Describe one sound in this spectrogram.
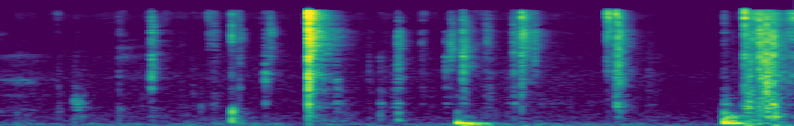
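A cardboard box taps and knocks as it is handled.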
